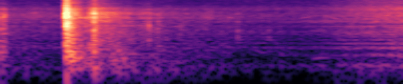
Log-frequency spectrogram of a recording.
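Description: Ceremonial rifle volley fired into the air by a line of police riflemen: one loud, sharp crack about a third of a second in, slightly ragged with a weaker shot just after, its echo fading away.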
